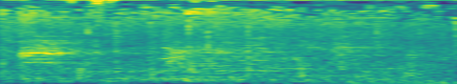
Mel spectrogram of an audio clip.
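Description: Quiet opening of a live song: a few soft, held low notes over light tapping knocks, before the singing starts.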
